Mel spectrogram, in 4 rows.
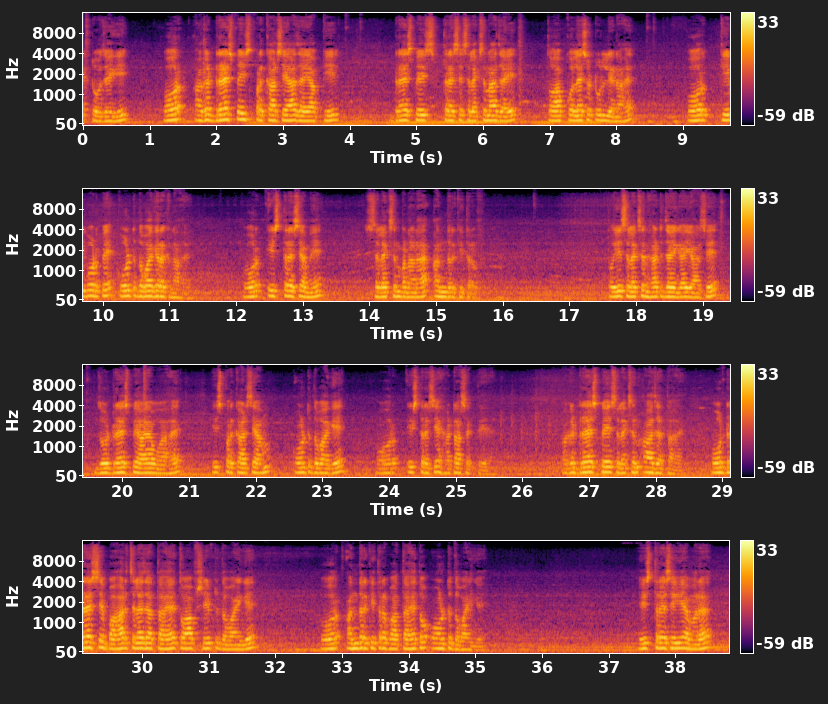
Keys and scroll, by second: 0.6 ctrl+=, 1.6 space, 18.7 space, 25.3 ctrl+-.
